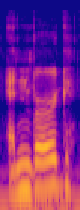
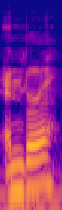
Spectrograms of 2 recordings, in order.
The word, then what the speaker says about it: Edinburgh: to Edinburgh uh which I always called it Edinburgh I had no idea that you actually pronounce it Edinburgh um we went to Edinburgh we went to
